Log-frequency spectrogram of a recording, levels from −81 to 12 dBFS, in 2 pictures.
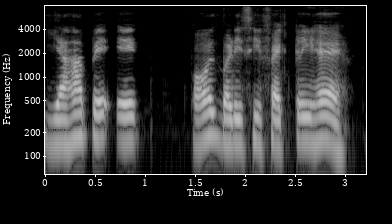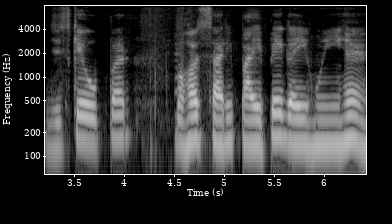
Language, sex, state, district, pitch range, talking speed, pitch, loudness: Hindi, male, Chhattisgarh, Bastar, 145-165 Hz, 150 wpm, 155 Hz, -18 LUFS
